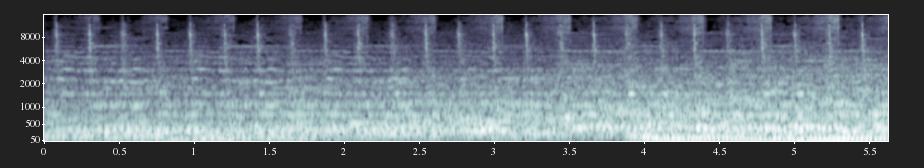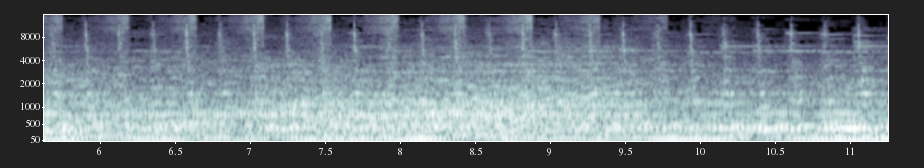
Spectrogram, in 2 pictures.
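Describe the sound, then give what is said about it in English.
A steady, crisp clock-like ticking runs through a film score for the Time Turner sequence, a few ticks per second, over sustained orchestral tones; a deep low rumble swells in about a third of the way through. “I like the way he used the ticking of the clock uh-huh. during the Time Turner sequence.”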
